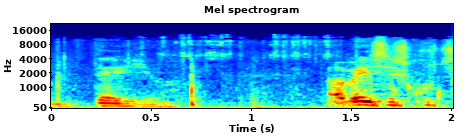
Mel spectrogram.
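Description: A man's voice speaking in short phrases, with one sharp metallic click a little under a second in.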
